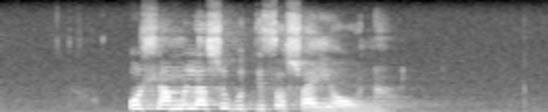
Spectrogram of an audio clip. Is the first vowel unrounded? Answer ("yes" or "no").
no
